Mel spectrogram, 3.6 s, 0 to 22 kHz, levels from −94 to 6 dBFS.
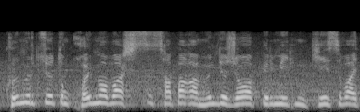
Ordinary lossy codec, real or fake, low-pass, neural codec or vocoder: none; real; none; none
